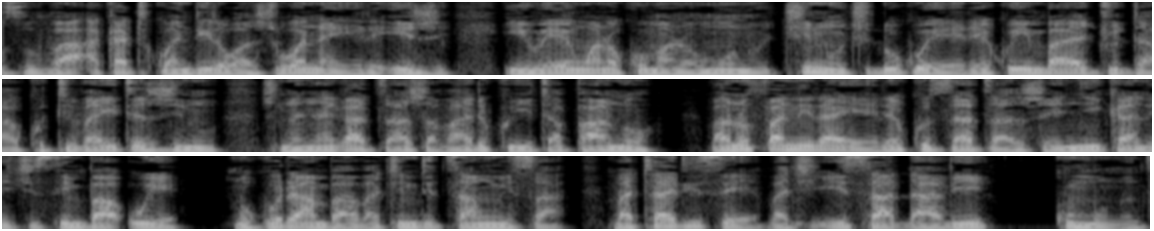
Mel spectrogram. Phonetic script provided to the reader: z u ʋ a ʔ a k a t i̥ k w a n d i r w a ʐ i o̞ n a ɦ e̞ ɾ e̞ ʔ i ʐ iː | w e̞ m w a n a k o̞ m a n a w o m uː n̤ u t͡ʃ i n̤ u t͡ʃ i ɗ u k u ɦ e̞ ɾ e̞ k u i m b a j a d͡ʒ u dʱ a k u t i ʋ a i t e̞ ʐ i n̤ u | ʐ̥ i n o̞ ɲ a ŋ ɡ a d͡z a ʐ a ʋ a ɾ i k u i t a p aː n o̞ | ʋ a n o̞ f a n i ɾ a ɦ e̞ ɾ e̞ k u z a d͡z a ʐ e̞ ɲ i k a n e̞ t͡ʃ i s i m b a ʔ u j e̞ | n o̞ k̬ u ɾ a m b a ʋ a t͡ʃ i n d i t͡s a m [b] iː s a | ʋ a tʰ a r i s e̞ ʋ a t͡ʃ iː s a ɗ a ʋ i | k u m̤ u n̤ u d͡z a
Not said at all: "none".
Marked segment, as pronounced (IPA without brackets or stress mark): w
